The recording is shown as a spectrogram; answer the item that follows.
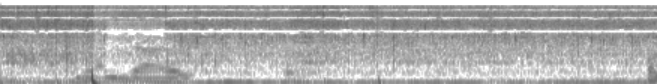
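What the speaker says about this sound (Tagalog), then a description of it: "dyan na ako sa pinagprituhan magigisa" Assorted vegetables sauté in leftover frying oil, a constant close sizzle with a brief stir and clink early on, no talking.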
